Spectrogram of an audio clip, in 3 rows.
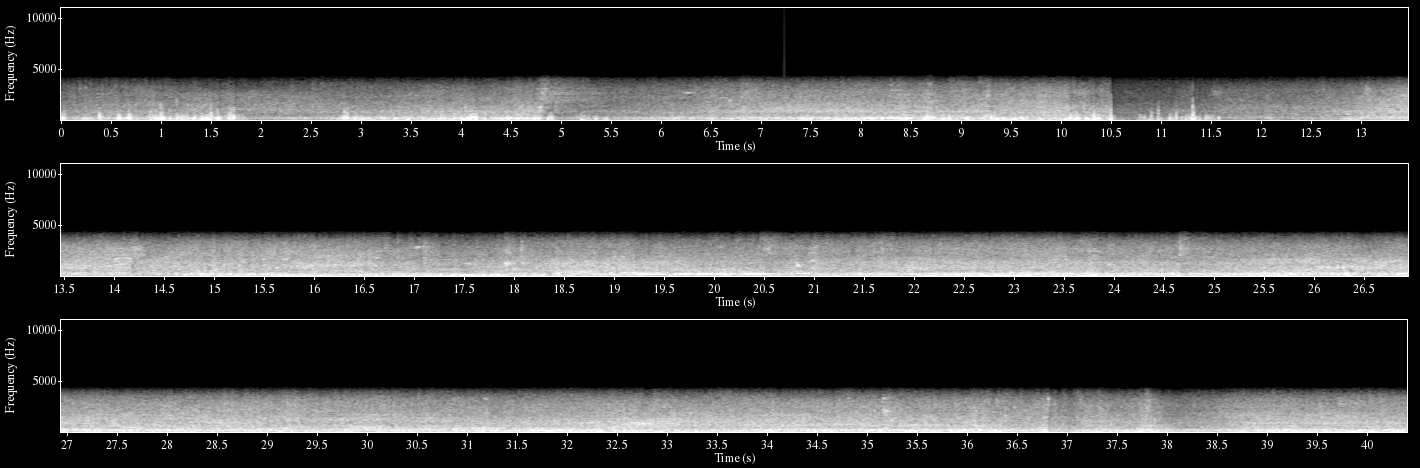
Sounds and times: Bus: 0.0 - 40.4.

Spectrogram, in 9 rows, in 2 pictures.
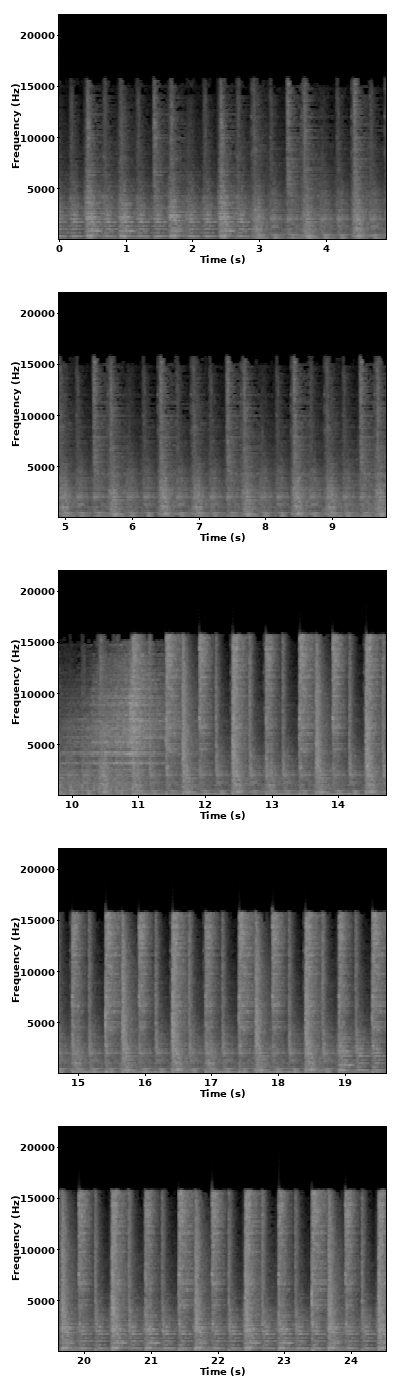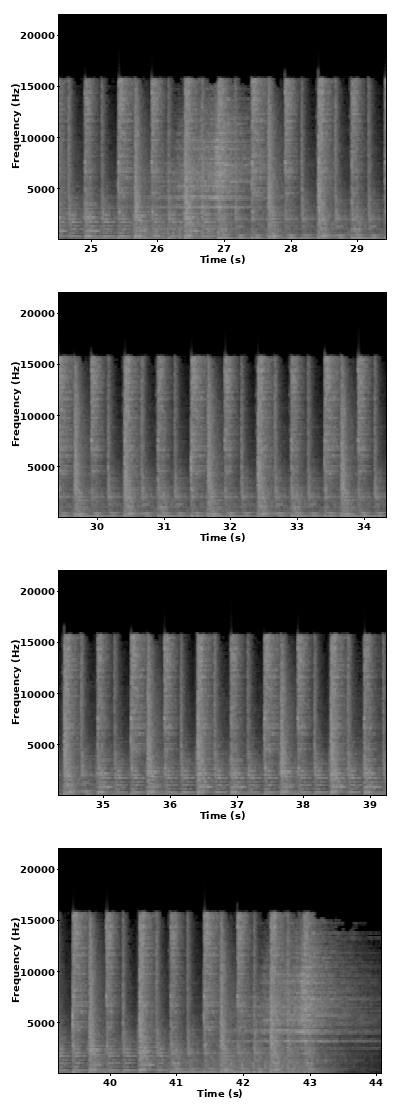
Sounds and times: Music: 0.0 - 44.0.

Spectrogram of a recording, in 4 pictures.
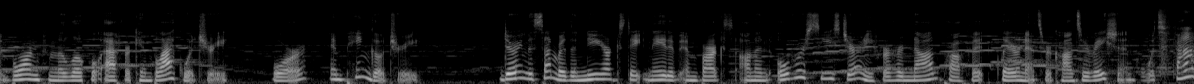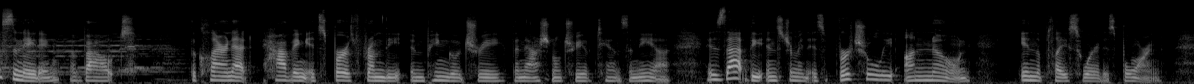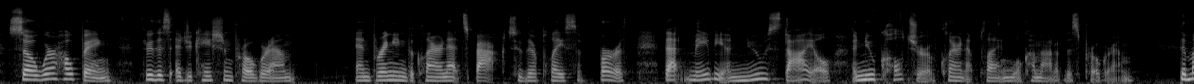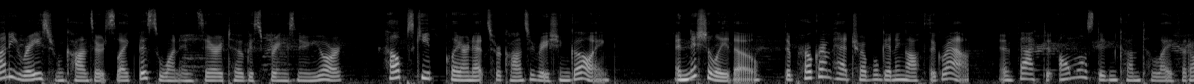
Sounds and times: Speech: 0.0 - 4.2, 5.0 - 42.0, 42.6 - 47.7
Independent music: 0.0 - 14.3.

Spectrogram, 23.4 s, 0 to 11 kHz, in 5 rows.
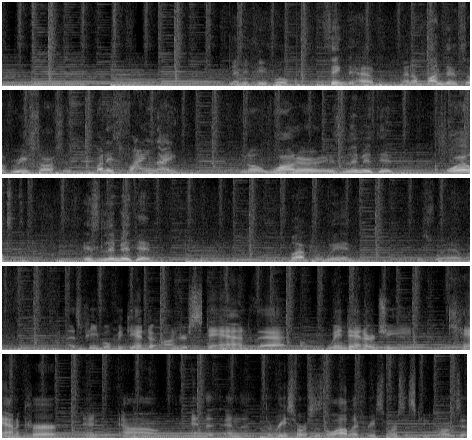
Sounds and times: Music: 0.0 - 23.3
Speech: 2.3 - 6.4, 7.1 - 9.5, 10.2 - 10.9, 12.2 - 14.0, 14.7 - 23.3.

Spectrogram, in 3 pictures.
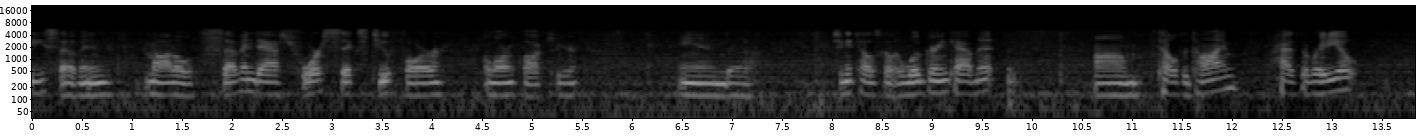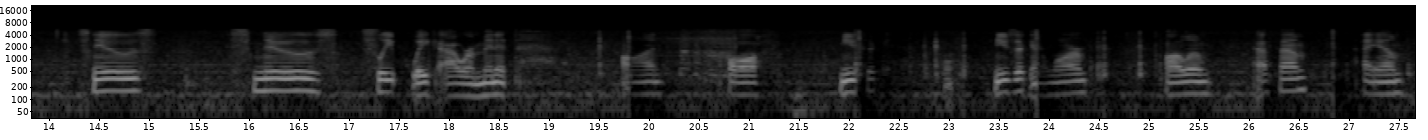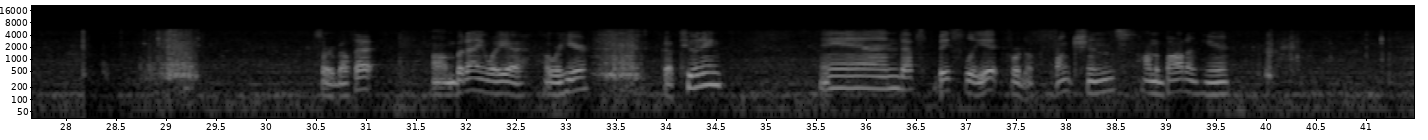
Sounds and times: Speech: 0.0 - 5.5, 6.5 - 7.3, 8.0 - 9.7, 10.6 - 13.3, 14.3 - 15.1, 15.8 - 18.6, 19.7 - 20.2, 20.8 - 21.2, 21.9 - 24.4, 25.2 - 27.6, 30.5 - 33.3, 34.0 - 34.6, 35.5 - 39.7.

